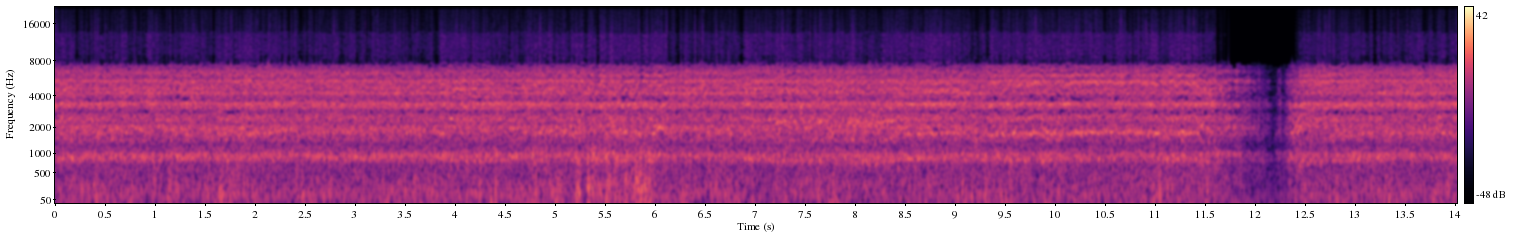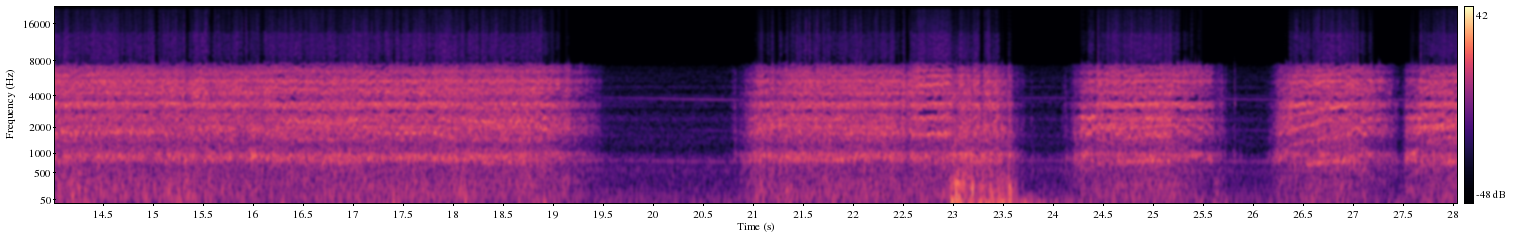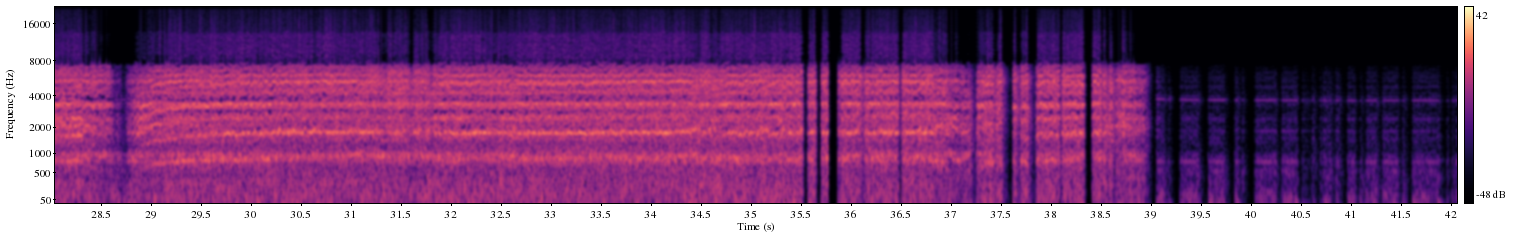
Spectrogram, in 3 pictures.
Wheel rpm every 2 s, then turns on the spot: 230, 240, 220, 240, 220, 200, 130, 230, 220, 150, 60, 200, 100, 90, 130, 220, 220, 210, 170, 80, 0.
26-28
